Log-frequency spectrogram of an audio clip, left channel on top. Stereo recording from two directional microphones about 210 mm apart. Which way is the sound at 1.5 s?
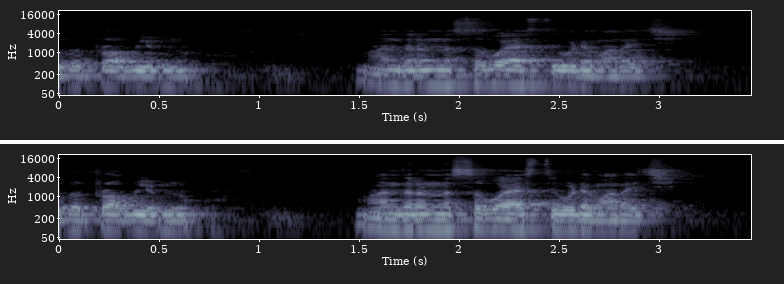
45° right (ahead or behind).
